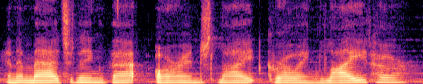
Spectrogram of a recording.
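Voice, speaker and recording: A woman narrating a guided meditation in a soft, soothing manner with long pauses between phrases. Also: medium pitch, flat delivery. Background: background music.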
